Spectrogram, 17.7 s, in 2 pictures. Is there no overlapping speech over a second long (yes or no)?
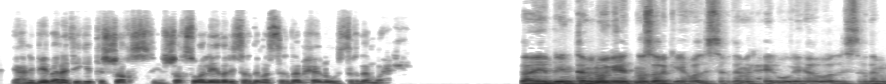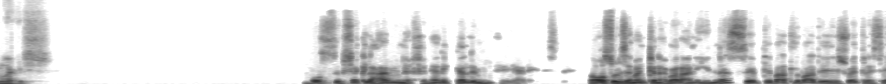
yes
